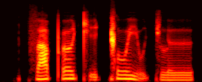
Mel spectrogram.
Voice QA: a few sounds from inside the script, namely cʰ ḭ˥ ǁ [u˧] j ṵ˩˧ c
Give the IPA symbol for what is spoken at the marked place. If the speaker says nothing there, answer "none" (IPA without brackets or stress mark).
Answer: u˥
